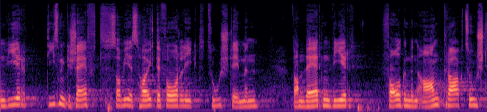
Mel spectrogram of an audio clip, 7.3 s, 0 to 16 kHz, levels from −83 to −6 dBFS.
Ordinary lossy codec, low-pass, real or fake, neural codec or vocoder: MP3, 96 kbps; 14.4 kHz; real; none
